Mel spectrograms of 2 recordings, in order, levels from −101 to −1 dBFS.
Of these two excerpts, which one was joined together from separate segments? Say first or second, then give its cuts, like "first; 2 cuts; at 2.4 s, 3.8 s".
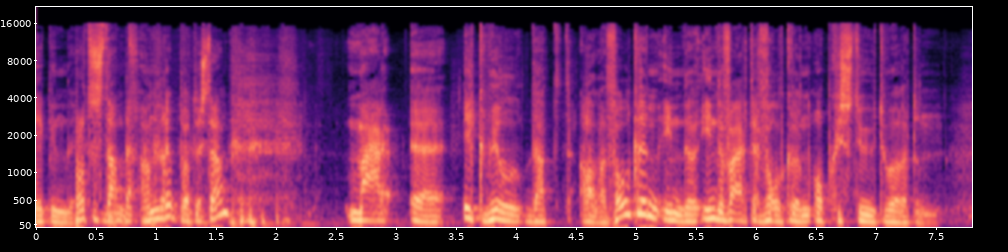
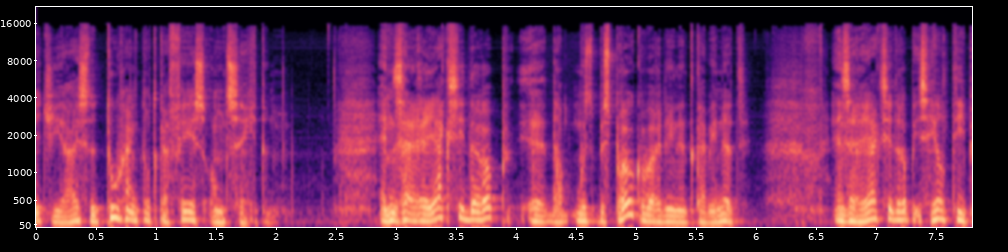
first; 1 cut; at 4.5 s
